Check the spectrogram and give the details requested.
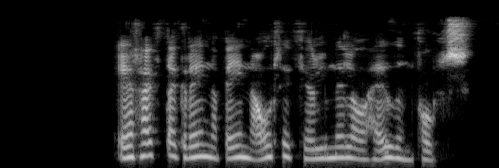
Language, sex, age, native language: Icelandic, female, 40-49, Icelandic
